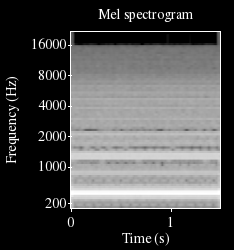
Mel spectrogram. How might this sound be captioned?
freak tone of a phone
